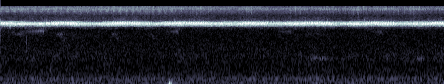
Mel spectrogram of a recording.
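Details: Crickets at the ebb season, recorded in the wild: a steady, unbroken high-pitched trill holds one even band throughout, with a faint low thump near the middle and soft background hiss.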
